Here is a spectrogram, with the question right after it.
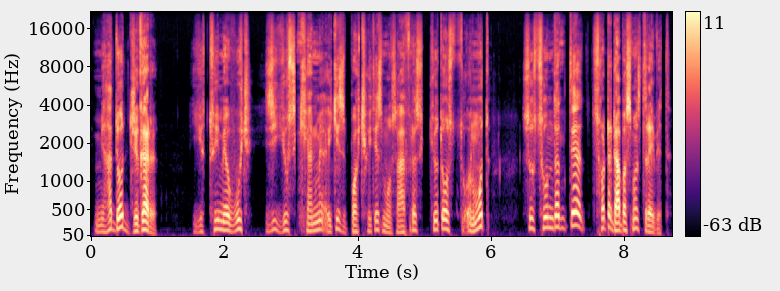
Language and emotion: Kashmiri, angry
